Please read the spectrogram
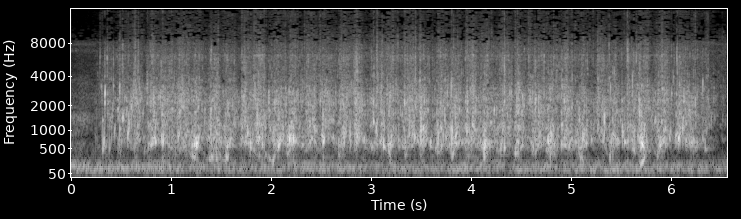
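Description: Shallow muddy water splashing and churning as a hand scrubs a plastic toy figure in it: a fast, continuous patter of small splashes that starts just after the beginning.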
